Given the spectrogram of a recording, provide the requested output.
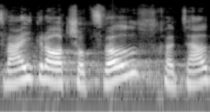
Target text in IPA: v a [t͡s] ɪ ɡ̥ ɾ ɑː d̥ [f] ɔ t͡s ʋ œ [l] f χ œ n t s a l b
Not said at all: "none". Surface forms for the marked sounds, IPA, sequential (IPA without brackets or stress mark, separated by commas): none, ʃ, l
